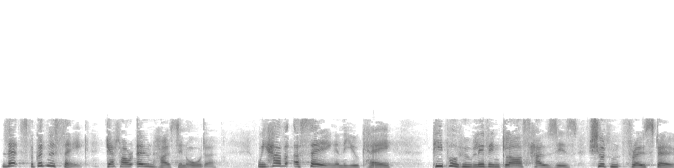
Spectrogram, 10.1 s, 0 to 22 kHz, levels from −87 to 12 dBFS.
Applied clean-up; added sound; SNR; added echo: none; none; none; none.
